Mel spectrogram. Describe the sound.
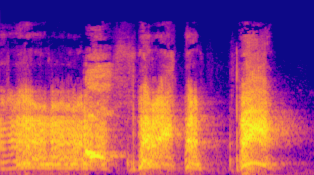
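A voice imitates a growling rabid dog: a long snarling growl followed by three shorter, loud barking bursts separated by brief pauses.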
